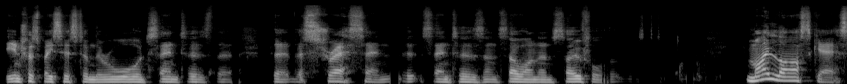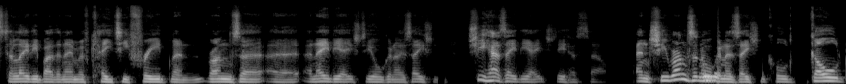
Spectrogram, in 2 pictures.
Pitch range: 120-165 Hz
